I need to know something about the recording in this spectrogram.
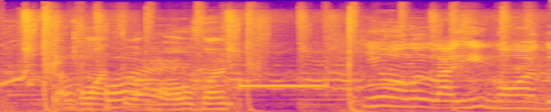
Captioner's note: beep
